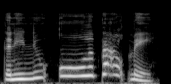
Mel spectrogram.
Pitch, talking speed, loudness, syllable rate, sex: 310 Hz, 210 wpm, -14 LUFS, 5.7 syllables/s, female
